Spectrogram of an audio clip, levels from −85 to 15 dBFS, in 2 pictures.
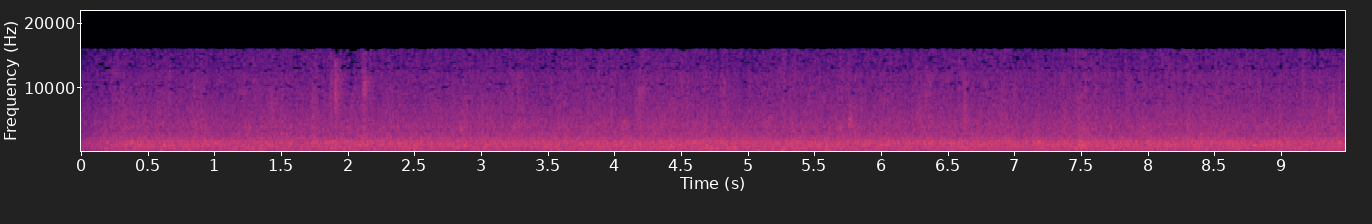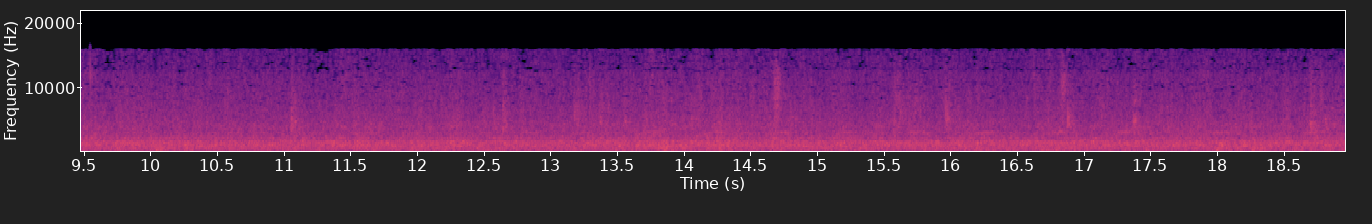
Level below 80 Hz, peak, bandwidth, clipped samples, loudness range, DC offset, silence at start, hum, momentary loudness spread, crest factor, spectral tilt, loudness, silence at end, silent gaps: -52 dBFS; -8 dBFS; 16 kHz; under 0.1%; 0 LU; under 0.1%; 0 s; none; 1 LU; 18 dB; -1.5 dB/octave; -25 LUFS; 0 s; none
